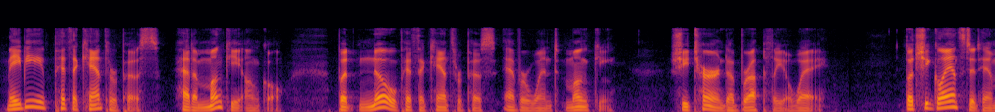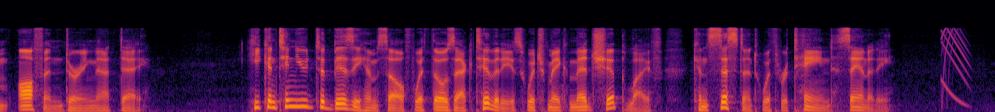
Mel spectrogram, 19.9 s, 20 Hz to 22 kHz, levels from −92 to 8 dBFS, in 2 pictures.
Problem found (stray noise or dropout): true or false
true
